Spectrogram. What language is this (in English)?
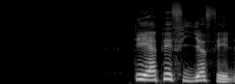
Danish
